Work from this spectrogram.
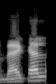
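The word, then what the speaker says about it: beat: Our enemies in द बैटल our army was bitten. We three में बिटन हो जाता है। और वी टू में बीट का उच्चारण बेट हो जाता है। लेकिन स्पेलिंग सेम रहता है।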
